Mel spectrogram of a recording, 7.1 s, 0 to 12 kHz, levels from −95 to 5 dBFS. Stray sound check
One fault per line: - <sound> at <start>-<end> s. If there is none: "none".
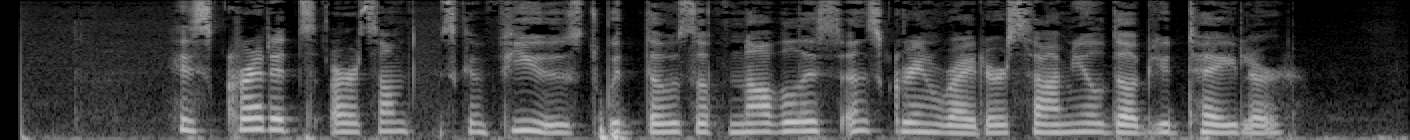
- dropout at 2.1-2.2 s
